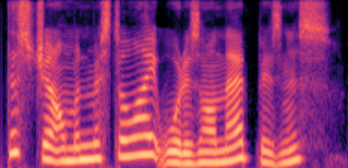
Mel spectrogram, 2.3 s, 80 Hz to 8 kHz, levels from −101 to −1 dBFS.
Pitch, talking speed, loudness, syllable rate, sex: 230 Hz, 205 wpm, -16 LUFS, 5.9 syllables/s, female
